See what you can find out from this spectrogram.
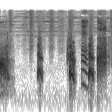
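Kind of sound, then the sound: animal, dog vocalizing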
